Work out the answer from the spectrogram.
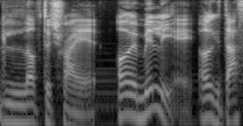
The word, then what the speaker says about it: Emilie: Oh, Emilier. Oh, that's how you pronounce her name.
